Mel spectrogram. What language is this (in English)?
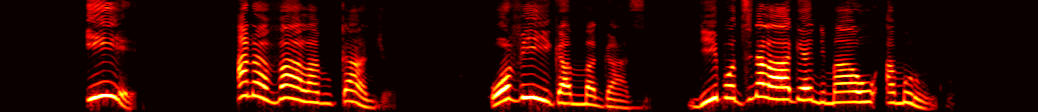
Nyanja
